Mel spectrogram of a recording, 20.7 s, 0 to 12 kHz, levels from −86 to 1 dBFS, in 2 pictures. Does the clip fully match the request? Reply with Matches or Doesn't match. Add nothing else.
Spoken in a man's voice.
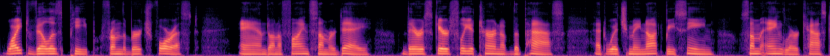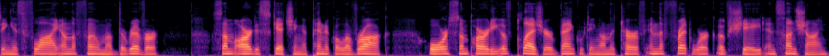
Matches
